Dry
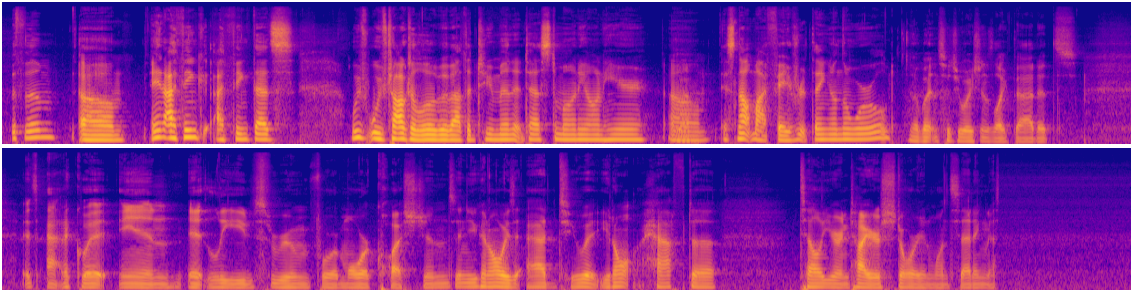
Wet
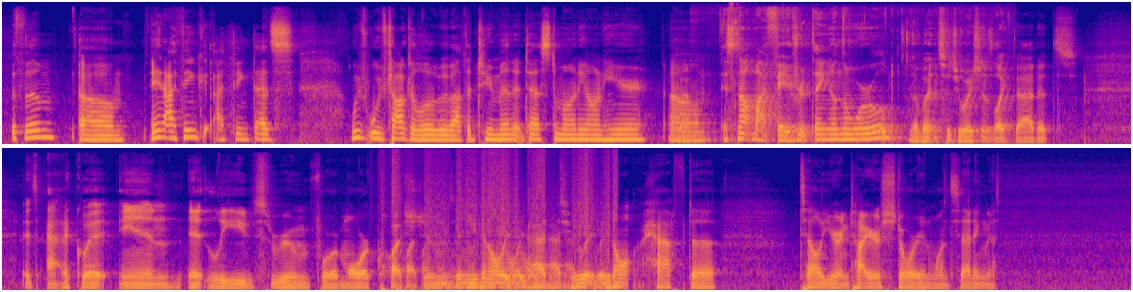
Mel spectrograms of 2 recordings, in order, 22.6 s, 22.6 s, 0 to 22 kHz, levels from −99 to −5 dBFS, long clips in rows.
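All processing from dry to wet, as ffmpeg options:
-filter_complex "[0:a]asettb=1/sr,asplit=3[a][b][c];[a]atrim=end=2.124[d];[b]atrim=start=2.12:end=2.61,asetpts=PTS-STARTPTS,afade=t=in:d=0.004:c=qsin,afade=t=out:st=0.486:d=0.004:c=qsin,lowpass=f=7.8k:w=0.5412,lowpass=f=7.8k:w=1.3066,acompressor=threshold=-37dB:ratio=2:attack=3.2:release=140:knee=1:detection=peak[e];[c]atrim=start=2.606[f];[d][e]acrossfade=d=0.004:c1=hsin:c2=qsin[g];[g][f]acrossfade=d=0.004:c1=qsin:c2=hsin,asettb=1/sr,asplit=3[h][i][j];[h]atrim=end=6.884[k];[i]atrim=start=6.88:end=10.13,asetpts=PTS-STARTPTS,afade=t=in:d=0.004:c=qsin,afade=t=out:st=3.246:d=0.004:c=qsin,aemphasis=mode=production:type=75fm,deesser=0.4,aecho=1:1:60|120|180|240|300:0.211|0.106|0.0528|0.0264|0.0132,atrim=end_sample=143325[l];[j]atrim=start=10.126[m];[k][l]acrossfade=d=0.004:c1=hsin:c2=qsin[n];[n][m]acrossfade=d=0.004:c1=qsin:c2=hsin,asettb=1/sr,asplit=3[o][p][q];[o]atrim=end=14.964[r];[p]atrim=start=14.96:end=17.45,asetpts=PTS-STARTPTS,afade=t=in:d=0.004:c=qsin,afade=t=out:st=2.486:d=0.004:c=qsin,highshelf=f=2.4k:g=-9,acrusher=bits=3:mode=log:mix=0:aa=0.000001,asplit=2[s][t];[t]adelay=150,lowpass=f=1.1k:p=1,volume=-6dB,asplit=2[u][v];[v]adelay=150,lowpass=f=1.1k:p=1,volume=0.5,asplit=2[w][x];[x]adelay=150,lowpass=f=1.1k:p=1,volume=0.5,asplit=2[y][z];[z]adelay=150,lowpass=f=1.1k:p=1,volume=0.5,asplit=2[aa][ab];[ab]adelay=150,lowpass=f=1.1k:p=1,volume=0.5,asplit=2[ac][ad];[ad]adelay=150,lowpass=f=1.1k:p=1,volume=0.5[ae];[s][u][w][y][aa][ac][ae]amix=inputs=7:normalize=0,atrim=end_sample=109809[af];[q]atrim=start=17.446[ag];[r][af]acrossfade=d=0.004:c1=hsin:c2=qsin[ah];[ah][ag]acrossfade=d=0.004:c1=qsin:c2=hsin,acompressor=threshold=-24dB:ratio=6,bandreject=f=1.6k:w=19,volume=3.5dB"

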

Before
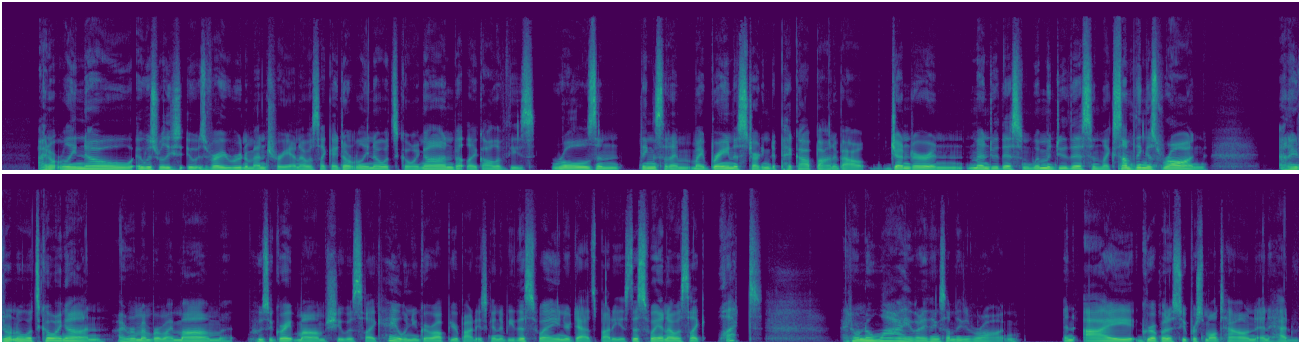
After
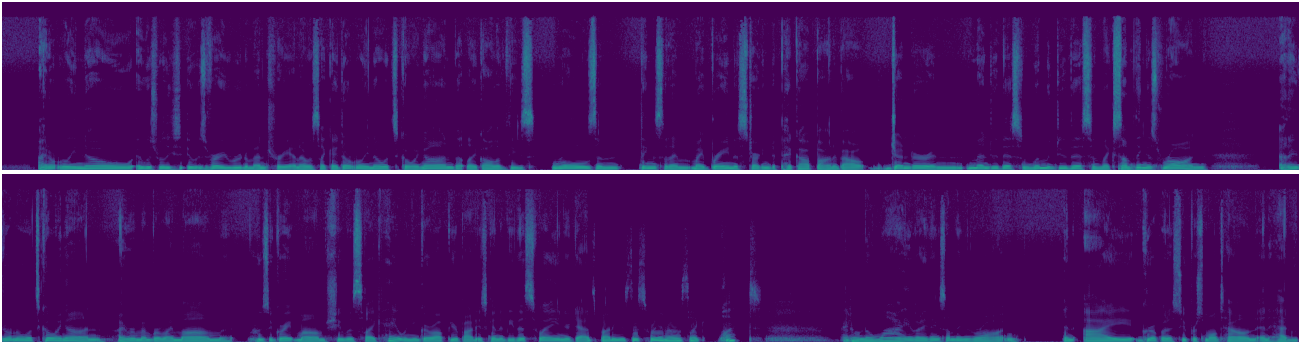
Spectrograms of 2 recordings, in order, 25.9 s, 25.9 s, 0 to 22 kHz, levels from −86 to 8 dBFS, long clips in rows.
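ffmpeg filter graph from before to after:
-filter_complex "[0:a]asettb=1/sr,asplit=3[a][b][c];[a]atrim=end=18.834[d];[b]atrim=start=18.83:end=21.55,asetpts=PTS-STARTPTS,afade=t=in:d=0.004:c=qsin,afade=t=out:st=2.716:d=0.004:c=qsin,equalizer=f=270:t=o:w=0.9:g=11.5,asoftclip=type=hard:threshold=-12.5dB,lowpass=4.3k[e];[c]atrim=start=21.546[f];[d][e]acrossfade=d=0.004:c1=hsin:c2=qsin[g];[g][f]acrossfade=d=0.004:c1=qsin:c2=hsin,firequalizer=gain_entry='entry(290,0);entry(1000,-16);entry(3000,-28);entry(6700,-7);entry(9500,-13);entry(15000,12)':delay=0.05:min_phase=1,acompressor=threshold=-32dB:ratio=6,equalizer=f=150:t=o:w=0.8:g=-13.5"

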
